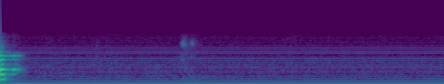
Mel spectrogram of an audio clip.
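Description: Steady electrical mains hum, a low buzz made of several fixed tones, with a faint short chirp about two seconds in.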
